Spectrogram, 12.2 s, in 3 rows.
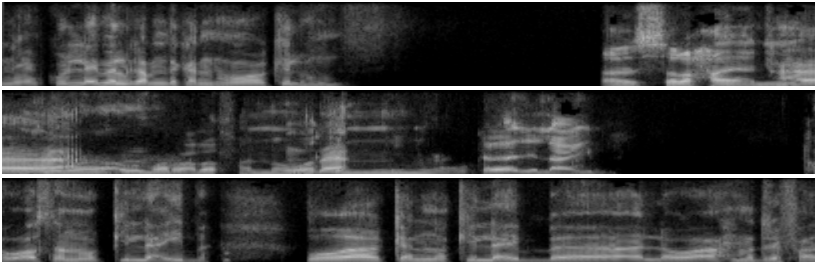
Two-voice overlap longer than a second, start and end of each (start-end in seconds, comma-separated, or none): none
